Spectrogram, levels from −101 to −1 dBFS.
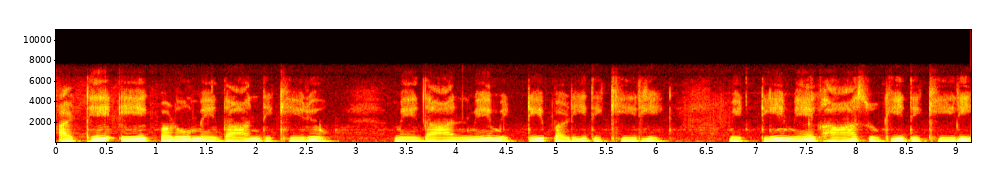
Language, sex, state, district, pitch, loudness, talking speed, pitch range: Rajasthani, female, Rajasthan, Nagaur, 165 Hz, -16 LUFS, 100 wpm, 155-185 Hz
